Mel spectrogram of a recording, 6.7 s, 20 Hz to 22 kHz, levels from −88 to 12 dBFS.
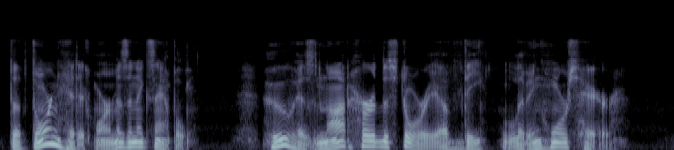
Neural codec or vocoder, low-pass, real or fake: none; 7.2 kHz; real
